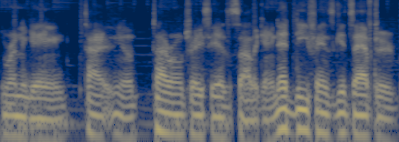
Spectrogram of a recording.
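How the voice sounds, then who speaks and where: A man's voice: extremely low pitch, steady tone, gravelly, a little mellow, slightly rough, soft background music. A man co-hosting a podcast, laying out game picks in short, punchy lines. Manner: brisk, punchy game-by-game predictions. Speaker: podcast co-host. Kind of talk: casual sports talk.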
